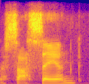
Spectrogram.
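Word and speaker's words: sasaeng: this uh but it's s-a-s-a-e-n-g or sasan I believe that's how you pronounce it is a fan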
